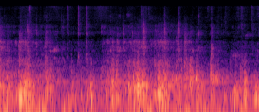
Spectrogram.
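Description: Passenger train running, heard from inside the carriage: a steady low rumble of the wheels on the track with a faint steady hum and scattered light clicks.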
